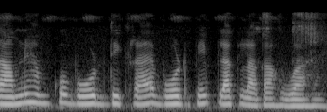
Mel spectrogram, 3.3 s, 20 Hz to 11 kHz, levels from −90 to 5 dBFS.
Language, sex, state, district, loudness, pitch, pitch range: Hindi, female, Chhattisgarh, Raigarh, -30 LUFS, 185 Hz, 160-195 Hz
